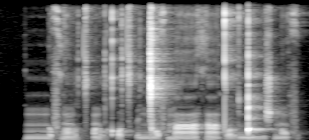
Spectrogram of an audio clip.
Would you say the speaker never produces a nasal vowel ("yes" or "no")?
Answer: no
